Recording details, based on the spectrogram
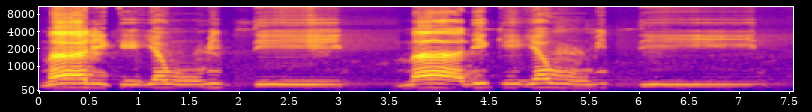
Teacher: دال کے اوپر شد ہے تو، اور دوسری بات یہ ہے کہ حروف شدیدہ میں بھی ہے، تو اس لیے اس کو ذرا سختی سے پڑھنا، شد کی وجہ سے مضبوطی اور حروف شدیدہ میں ہونے کی وجہ سے اس کے اندر شدت والی صفت۔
